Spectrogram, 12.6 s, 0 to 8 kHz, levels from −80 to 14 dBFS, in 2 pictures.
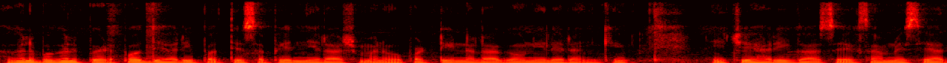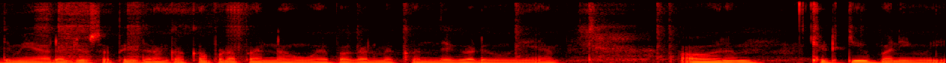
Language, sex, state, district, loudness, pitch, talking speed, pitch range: Hindi, male, Bihar, Saharsa, -36 LUFS, 100 Hz, 205 wpm, 100-110 Hz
